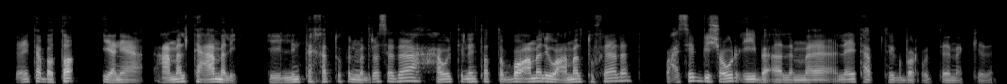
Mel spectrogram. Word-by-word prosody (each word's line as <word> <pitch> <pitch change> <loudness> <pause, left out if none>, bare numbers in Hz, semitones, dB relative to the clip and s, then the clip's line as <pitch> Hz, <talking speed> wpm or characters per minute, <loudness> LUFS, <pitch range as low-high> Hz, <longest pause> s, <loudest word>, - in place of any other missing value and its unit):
يعني - - -2
أنت - - -1
بط - - +3 0.3
يعني 105 0 +4
ع 105 0 0
عملت 125 +7 +3
عملي، 115 -7 +4 0.3
اللي 100 +3 -2
أنت 120 - -2
خدته 130 +1 -4
في 130 - -14
المدرسة 125 +5 -2
ده 155 +3 +3
حاولت 125 0 -2
إن 130 - -1
أنت 135 -1 -1
تطبّقه 130 +1 +1
عملي 140 +1 +4
وعملته 125 +2 +2
فعلًا؟ 155 +5 -1 0.4
وحسيت 165 0 -2
بشعور 150 -1 +2
إيه 125 0 +1
بقى 105 -1 -1
لما 105 0 -1
لقيتها 115 0 -1
بتكبر 105 -1 -7
قدامك 95 -2 -8
كده؟ 90 -2 -13
120 Hz, 175 wpm, -26 LUFS, 105-135 Hz, 0.4 s, يعني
